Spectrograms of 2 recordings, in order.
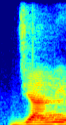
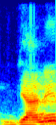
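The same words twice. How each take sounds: First: ज्ञानी as "jyani", j opening; correct pronunciation. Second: ज्ञानी as "gyani", hard g; wrong pronunciation. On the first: Teacher answering with the right form, low "jyani". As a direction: say ज्ञानी with j, not g. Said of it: "क्या हो सकता है?". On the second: Teacher rejecting the common form, "gyani" with g. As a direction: say ज्ञानी with "gy" at the start. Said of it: "ज्ञानी नहीं हो सकता". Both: Shown as a demonstration.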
